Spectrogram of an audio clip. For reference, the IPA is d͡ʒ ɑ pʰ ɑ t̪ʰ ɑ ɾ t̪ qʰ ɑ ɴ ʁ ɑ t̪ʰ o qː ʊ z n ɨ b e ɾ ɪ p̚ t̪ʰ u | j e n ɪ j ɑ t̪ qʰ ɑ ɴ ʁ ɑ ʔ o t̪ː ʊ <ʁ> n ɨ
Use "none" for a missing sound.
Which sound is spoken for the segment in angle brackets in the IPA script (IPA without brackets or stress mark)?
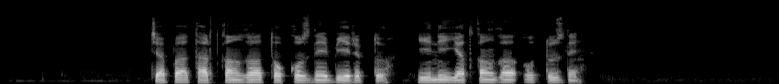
z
